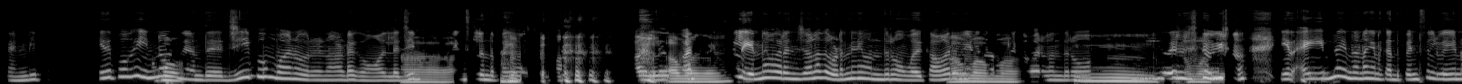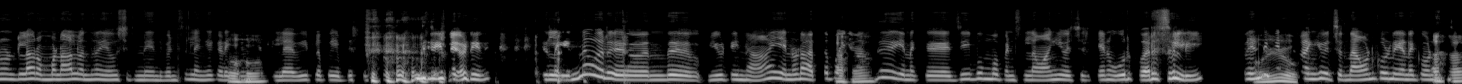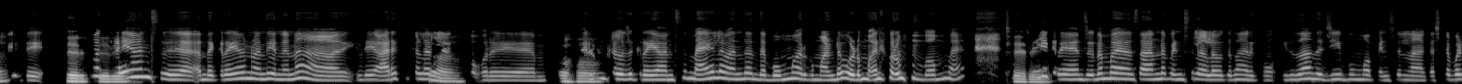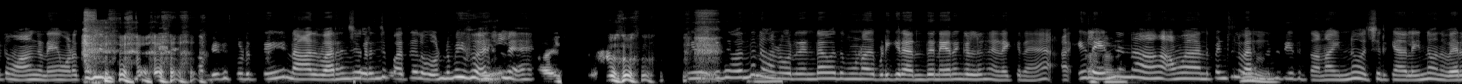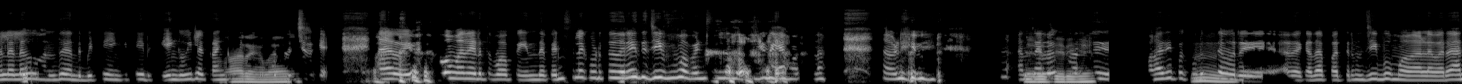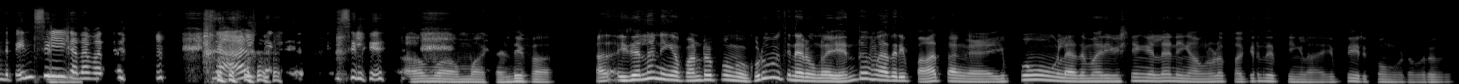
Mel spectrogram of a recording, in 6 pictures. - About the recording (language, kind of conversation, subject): Tamil, podcast, ஒரு தொலைக்காட்சி கதாபாத்திரம் உங்களை எந்த விதத்தில் பாதித்தது?
- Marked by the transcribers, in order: static; tapping; distorted speech; laughing while speaking: "ஆ, ஆமாங்க"; laugh; horn; drawn out: "ம்"; laugh; laughing while speaking: "தெரில அப்டின்னு"; laugh; in English: "பியூட்டின்னா"; laughing while speaking: "வரச் சொல்லி"; mechanical hum; in English: "க்ரயான்ஸு"; in English: "க்ரயான்"; in English: "மெரூன் கலர் க்ரயான்ஸு"; laughing while speaking: "மண்டை ஓடு மாரி ஒரு பொம்மை"; in English: "க்ரெயான்ஸு"; laughing while speaking: "உனக்கு ஒண்ணு எனக்கு ஒண்ணு"; unintelligible speech; laughing while speaking: "ஒண்ணுமே வரலை!"; other background noise; in English: "பிட்டு"; laugh; in English: "ட்ரங்க்கு"; laughing while speaking: "நான் போம்போதெல்லாம் எடுத்துப் பாப்பேன். இந்தப் … என்ன ஏமாத்துனான்? அப்டின்னு"; laugh; laugh; laughing while speaking: "பென்சில் கதாபாத்திரம். இந்த ஆள் பென்சில்"; unintelligible speech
